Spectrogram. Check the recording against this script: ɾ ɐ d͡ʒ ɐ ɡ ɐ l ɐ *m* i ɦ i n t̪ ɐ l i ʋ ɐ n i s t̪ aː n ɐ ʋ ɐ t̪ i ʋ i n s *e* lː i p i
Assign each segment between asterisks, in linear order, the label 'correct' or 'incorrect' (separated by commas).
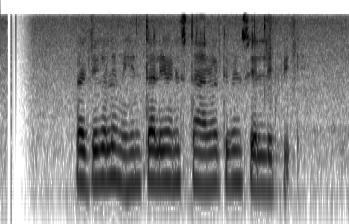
correct, correct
